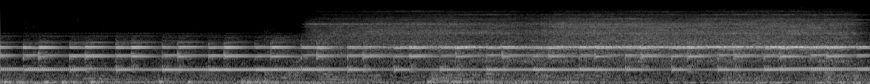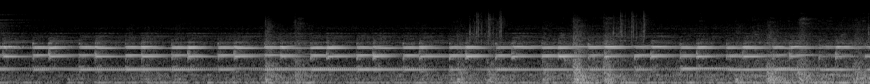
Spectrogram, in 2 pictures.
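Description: A train standing at a station platform, with a steady high whine of several pitches. A hiss of air starts about three seconds in and stops about five seconds later, and a few sharp clicks come near the end.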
